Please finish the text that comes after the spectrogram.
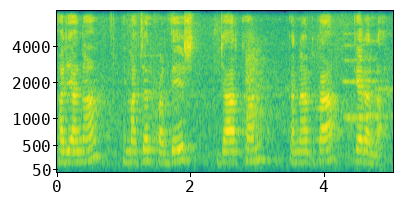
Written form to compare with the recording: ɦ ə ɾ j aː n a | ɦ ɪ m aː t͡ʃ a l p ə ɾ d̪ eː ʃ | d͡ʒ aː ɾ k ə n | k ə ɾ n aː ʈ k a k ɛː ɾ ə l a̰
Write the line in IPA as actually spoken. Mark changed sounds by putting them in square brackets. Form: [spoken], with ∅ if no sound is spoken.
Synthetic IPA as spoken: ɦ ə ɾ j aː n a | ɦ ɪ m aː t͡ʃ [ə] l p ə ɾ d̪ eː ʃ | d͡ʒ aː ɾ [kʰ] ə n | k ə ɾ n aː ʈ k a k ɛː ɾ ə l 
